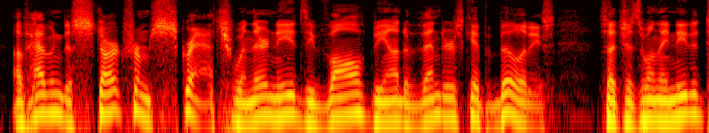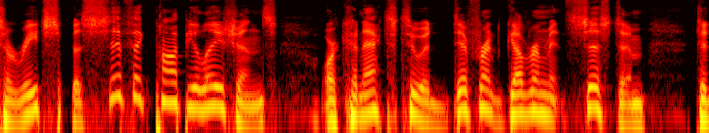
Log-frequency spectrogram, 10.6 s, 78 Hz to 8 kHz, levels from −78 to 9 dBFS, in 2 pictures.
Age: 50-69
